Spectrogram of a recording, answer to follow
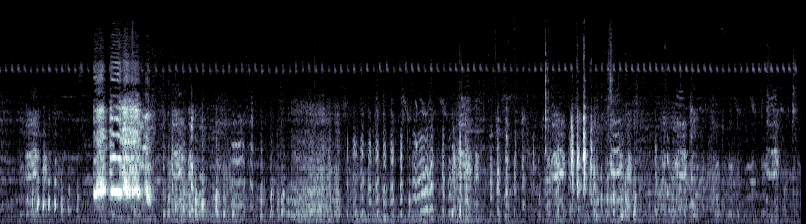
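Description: Australorp and other hens clucking as they feed, with short clicks of beaks pecking at the food throughout. A loud call of about a second comes about two seconds in, and another burst of loud clucks comes near the three-quarter mark.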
